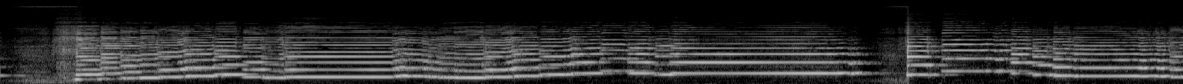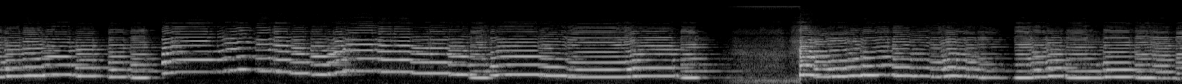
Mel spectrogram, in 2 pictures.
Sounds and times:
Jazz: 0.0 - 23.6
Saxophone: 0.0 - 23.6.

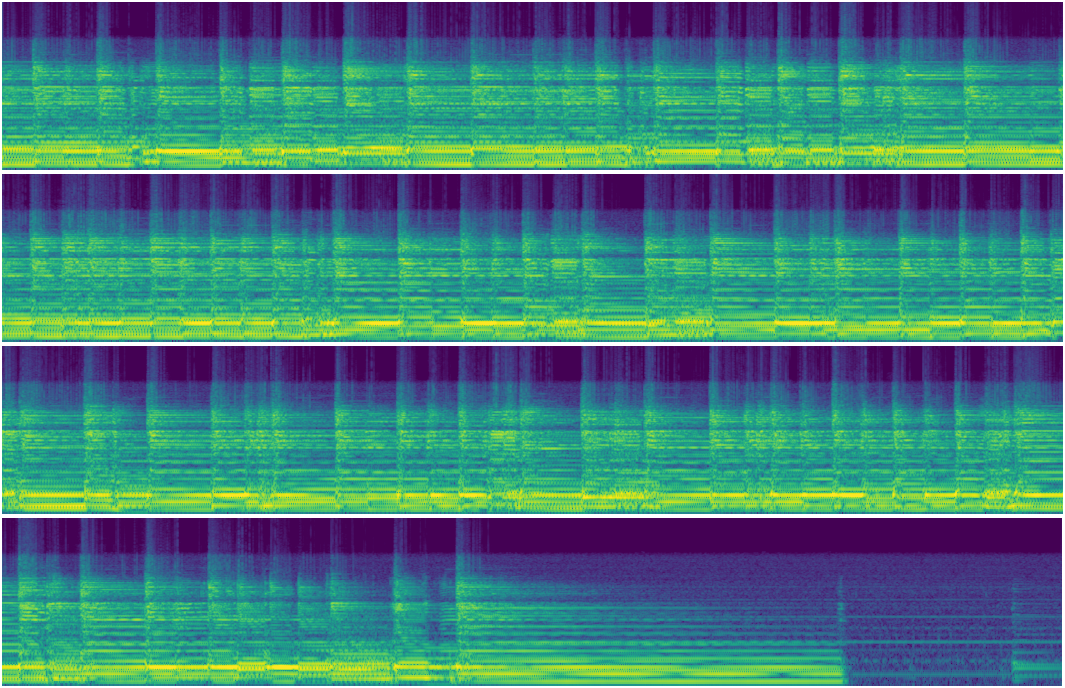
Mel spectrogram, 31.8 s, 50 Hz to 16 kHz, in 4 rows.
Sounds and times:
Strum: 0.0 - 31.8.

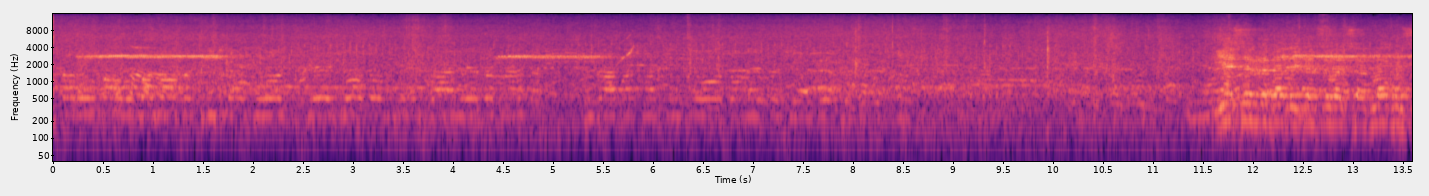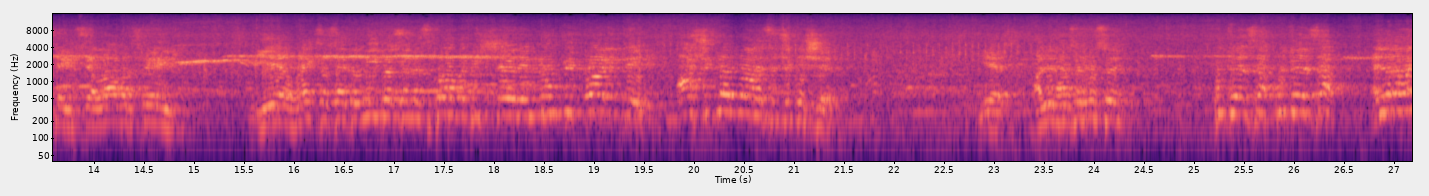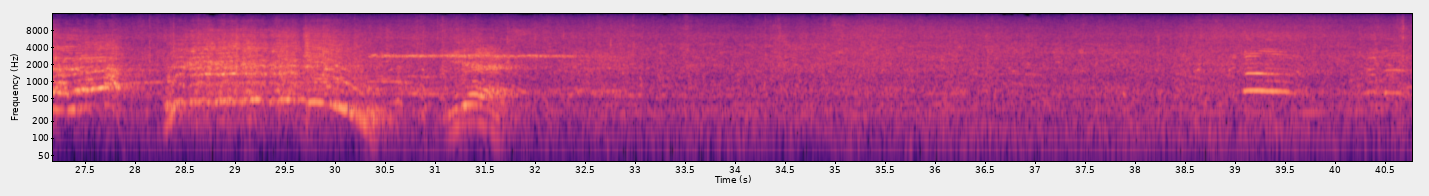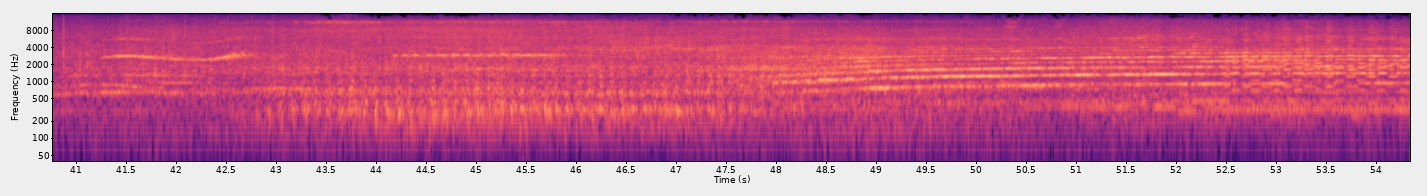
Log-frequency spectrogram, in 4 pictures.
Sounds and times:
Speech: 0.0 - 9.0, 10.2 - 14.9, 15.6 - 21.9, 25.2 - 31.9
Sailboat, sailing ship: 0.0 - 54.3.

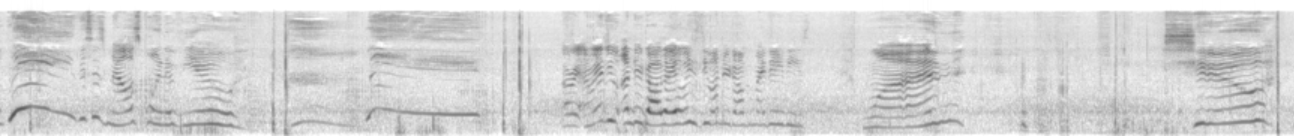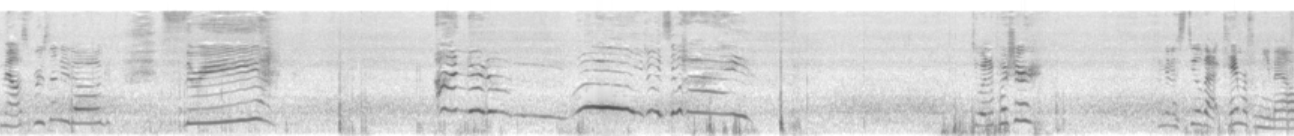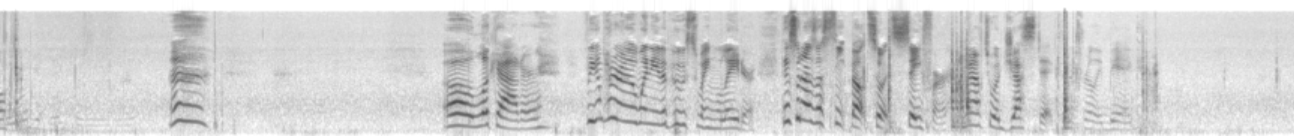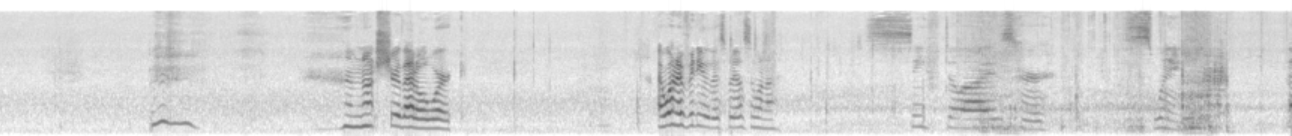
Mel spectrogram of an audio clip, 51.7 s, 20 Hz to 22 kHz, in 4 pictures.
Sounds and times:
Child speech, kid speaking: 0.0 - 2.6, 3.5 - 5.0, 5.6 - 9.7, 11.6 - 15.8, 17.3 - 20.5, 22.6 - 23.4, 24.5 - 28.0, 30.3 - 37.4, 42.2 - 43.5, 45.3 - 46.7, 47.5 - 49.4, 50.0 - 51.0
Outside, urban or manmade: 0.0 - 51.7.

